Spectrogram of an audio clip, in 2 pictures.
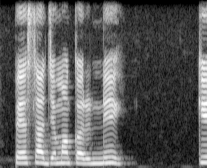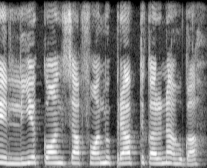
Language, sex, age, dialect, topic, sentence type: Hindi, female, 18-24, Kanauji Braj Bhasha, banking, question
